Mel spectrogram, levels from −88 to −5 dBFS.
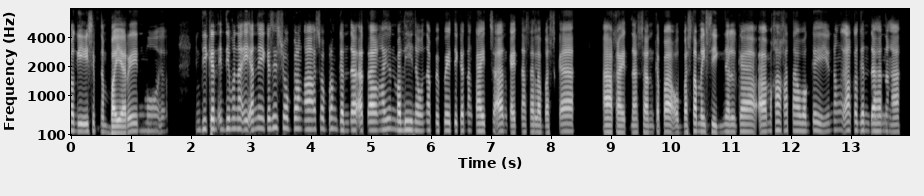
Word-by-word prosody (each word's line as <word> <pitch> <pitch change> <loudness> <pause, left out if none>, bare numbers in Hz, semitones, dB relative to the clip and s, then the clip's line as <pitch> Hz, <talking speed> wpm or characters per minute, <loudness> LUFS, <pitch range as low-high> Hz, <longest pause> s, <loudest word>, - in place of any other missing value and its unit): mag-iisip 175 -1 +1
ng 165 -2 -5
bayarin 145 +5 +6
mo, 180 -1 -10
yung 165 0 -16 0.5
hindi 215 +2 -4
ka 225 0 +5
na - - -5
hindi 230 +2 -2
mo 240 - -5
na, 235 -3 +2
i-ano, 215 +2 +3
eh, 240 - +3
kasi 255 +3 -1
sobrang, 235 -1 -2
ah, 220 0 +3
sobrang 235 0 -6
ganda 205 0 +2
at, 195 - +5
ah, 200 0 +6
ngayon 225 +1 -4
malinaw 200 -1 0
na 200 - -1
pu-puwede 190 0 -3
ka 190 - +1
ng 190 -1 -10
kahit 175 -1 +2
saan, 175 0 +1
kahit 155 -1 +1
nasa 160 0 -4
labas 150 -1 -3
ka, 175 0 +1 0.5
ah, 160 0 +5
kahit 150 -1 +1
nasaan 155 0 -1
ka 155 - -3
pa 165 -3 +3
o 145 - -5
basta 160 +4 0
may 170 -1 +3
signal 160 0 -2
ka, 170 -1 +1
ah, 165 +1 +3
makakatawag 185 -1 -3
ka, 195 - -8
eh, 180 -1 -5
yun 195 - -21
ang, 205 0 -10
ah, 195 +1 +2
kagandahan 185 -2 -1
ng, 175 - -6
ah, 165 0 0
180 Hz, 225 wpm, -25 LUFS, 165-205 Hz, 0.5 s, bayarin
